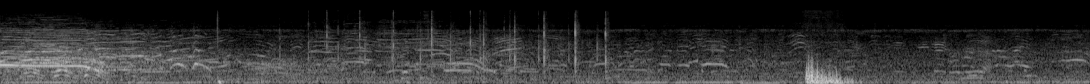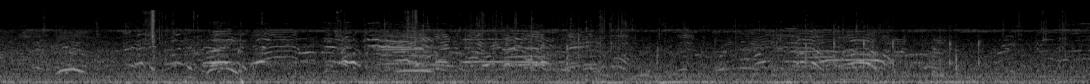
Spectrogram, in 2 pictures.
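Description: Young women shout and call to each other across an open outdoor field.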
